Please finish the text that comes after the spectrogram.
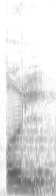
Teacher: قاف حروف مصالحہ میں سے ہے، اس لیے اس کو پر پڑھیں گے، اور لام باریک ہے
